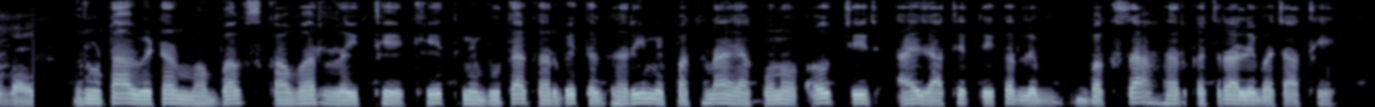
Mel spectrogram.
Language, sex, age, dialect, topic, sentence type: Chhattisgarhi, male, 18-24, Northern/Bhandar, agriculture, statement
